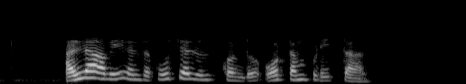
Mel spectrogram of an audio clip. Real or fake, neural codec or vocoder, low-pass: fake; codec, 16 kHz, 8 kbps, FreqCodec, smaller model; 3.6 kHz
